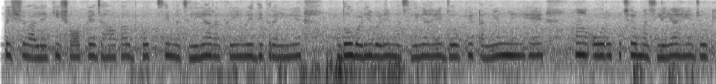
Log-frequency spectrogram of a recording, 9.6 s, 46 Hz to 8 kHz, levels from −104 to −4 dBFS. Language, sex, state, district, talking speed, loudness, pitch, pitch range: Kumaoni, female, Uttarakhand, Uttarkashi, 190 wpm, -27 LUFS, 260 Hz, 250-270 Hz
